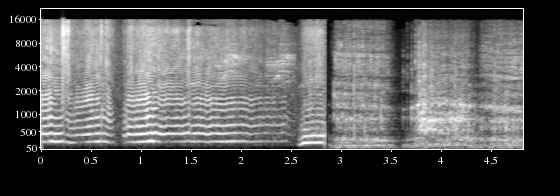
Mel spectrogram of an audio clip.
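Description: A bee buzzing in a steady, slightly wavering hum that breaks briefly under a second in and cuts off near the three-second mark. Then a male lion gives a low, rough growl in two parts.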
